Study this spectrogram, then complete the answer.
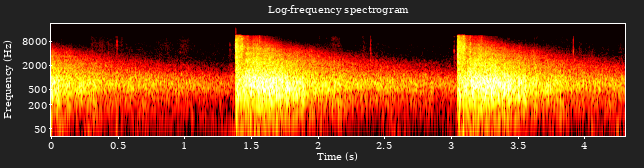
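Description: Two sharp gunshots ring out during handgun shooting training, each a loud close crack followed by a long fading echo, spaced about a second and a half apart with no talk.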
